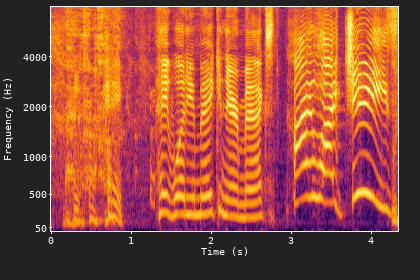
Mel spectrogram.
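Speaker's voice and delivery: very high, squeaky, sing-song, swooping cartoon kid voice. Speaking to Max about his website, the speaker does a Ralph Wiggum voice. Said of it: "little Ralph Wiggum came to mind from The Simpsons".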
